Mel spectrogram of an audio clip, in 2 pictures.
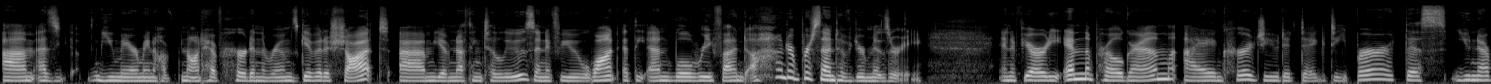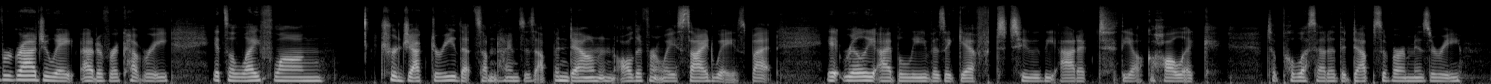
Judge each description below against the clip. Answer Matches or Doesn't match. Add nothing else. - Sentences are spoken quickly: Doesn't match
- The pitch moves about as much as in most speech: Doesn't match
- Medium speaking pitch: Matches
